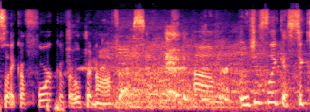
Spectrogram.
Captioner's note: laughter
